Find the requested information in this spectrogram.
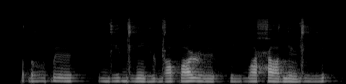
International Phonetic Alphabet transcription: ɗɔ̤ɓø | d̪e̤ɖe̤ ŋe̤ɭɖɒpɒɭø | e̤bɒħɒdẽ ɖe̤

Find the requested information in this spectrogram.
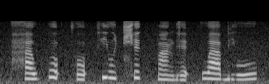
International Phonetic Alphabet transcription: ha˧wpo˦ʔ t̪ʰo˨ʔkʰju˥˧t͡ɕʰe˦k̚ pã˧ɡe˨ʔ kwa˥˧bju˨˦

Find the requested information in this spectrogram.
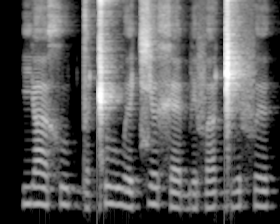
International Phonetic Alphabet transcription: jɐ˦˨xu˧bdɐ˨ ǁu˧ wɘ˨ t͡ɕɘ˧ xɛ˨be˨fɐ˧ɡ͡ǁe˧ fɘ˧

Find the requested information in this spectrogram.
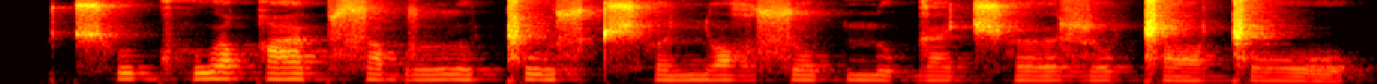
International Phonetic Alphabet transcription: t͡ʃʰuɡhu qæp sɒɡlːuǁus t͡ʃʰəɲɔʁsop nuɡæt͡ʃʰœ ɮoǁɒ ǁo

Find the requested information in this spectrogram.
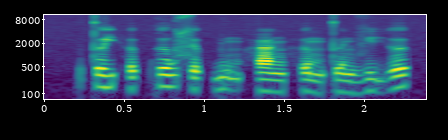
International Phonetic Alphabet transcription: t̪ə˨˦jhə˨˩p̚kə˧wsə˨˩p̚ ɓṵ˧˨m ha̤˨˩ŋhə˧˩mt̪ə̤˨˩n zḭ˧˥ə̯

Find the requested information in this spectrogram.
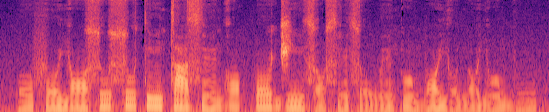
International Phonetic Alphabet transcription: o˨fo˧jɔ˧su˦ su˦tĩ˦ta˦˨sɛ̃˧ ɡɔ˧ k͡po˦d͡ʒĩ˦˨ sɔ˨˦sɛ̃˧so˨ wɛ̃˨˦kɔ̃˦ bɔ˦jo˧nɔ˧ jɔ̃˦ bu˦

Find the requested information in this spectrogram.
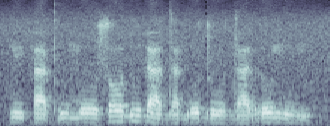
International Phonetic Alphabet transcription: ɾĩ˨ha˨kʼu˨moː˨ sɔ˦ɗu˦ɗa˨da˨ ɡo˦doː˨daː˨ ro˦nu˨n

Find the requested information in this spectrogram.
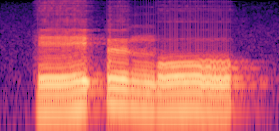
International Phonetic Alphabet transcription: eʔøŋ o

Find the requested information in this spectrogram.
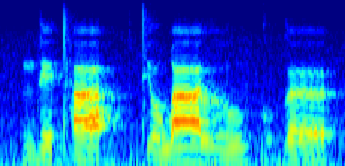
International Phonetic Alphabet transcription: ndetʰa | tʲɔwa lːuvɡo̤ ɡœ

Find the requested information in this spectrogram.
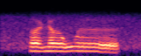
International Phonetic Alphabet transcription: əɳə wø

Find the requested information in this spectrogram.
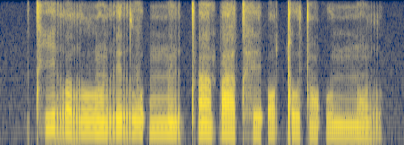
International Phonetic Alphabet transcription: tʰirɔrlːõ rɪrvʊʔmːẽr tʼã patʰeʔɔ ǃʊtɔ̃ʔu nːõr

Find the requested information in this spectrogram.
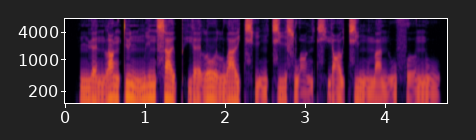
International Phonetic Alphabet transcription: n̪ɥɛ˨˩nlɑ˥˧ŋt̪y˥˩n mi˥nsa˥˩ɪ̯ pʰjɛ˨˩lo˥˩ʊ̯ lwa˥ɪ̯t͡ɕʰi˨˩ŋt͡ɕi˥swɑ˨˩ŋ t͡ɕʰjɑ˧˥ʊ̯t͡ɕi˥˩ŋma˨˩nu˥ fɤ˧˥ n̪u˥˩

